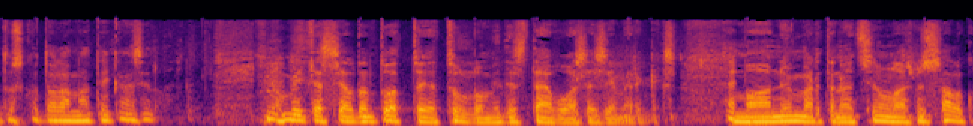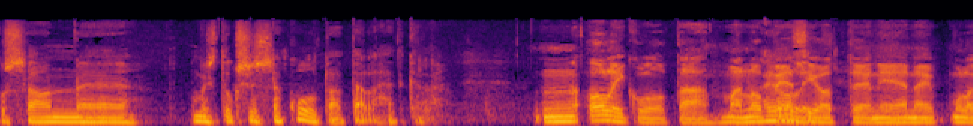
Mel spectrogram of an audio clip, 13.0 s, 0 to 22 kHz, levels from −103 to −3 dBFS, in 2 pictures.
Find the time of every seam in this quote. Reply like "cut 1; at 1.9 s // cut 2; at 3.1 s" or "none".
cut 1; at 1.7 s // cut 2; at 4.9 s

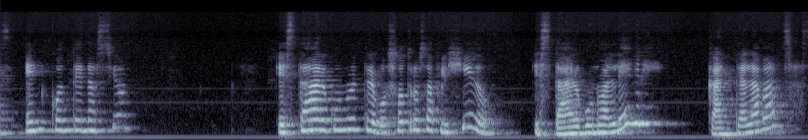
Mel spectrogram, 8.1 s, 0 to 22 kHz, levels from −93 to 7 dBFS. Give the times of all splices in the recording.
cut 1; at 5.2 s

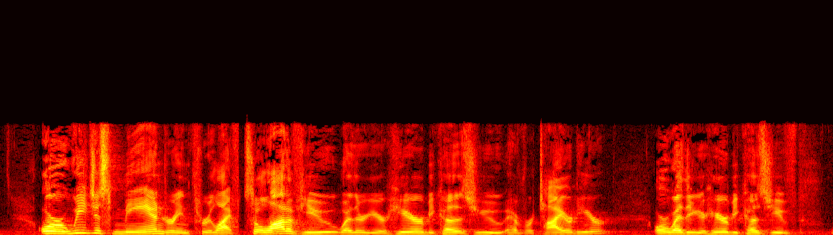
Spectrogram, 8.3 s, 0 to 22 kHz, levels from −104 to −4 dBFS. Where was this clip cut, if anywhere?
cut 1; at 2.4 s

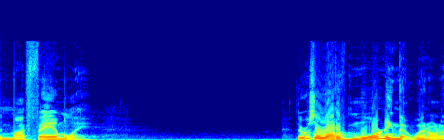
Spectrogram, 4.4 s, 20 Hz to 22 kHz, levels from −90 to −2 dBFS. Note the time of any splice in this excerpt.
cut 1; at 2.8 s

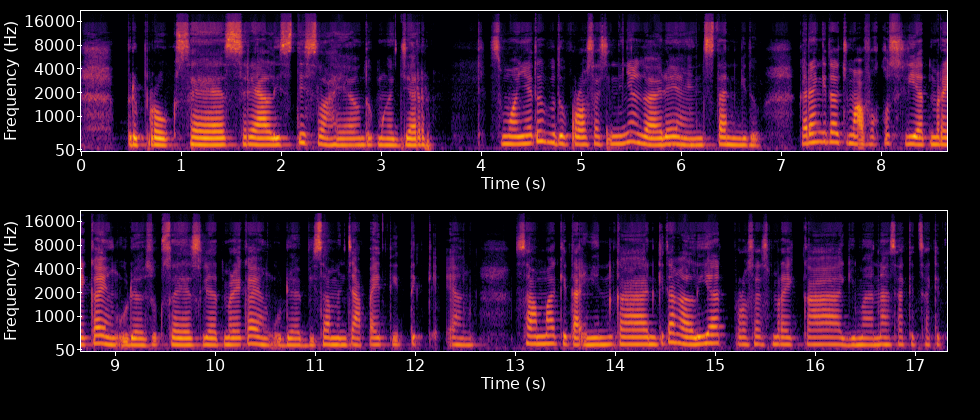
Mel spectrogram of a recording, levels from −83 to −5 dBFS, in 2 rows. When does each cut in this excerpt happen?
none

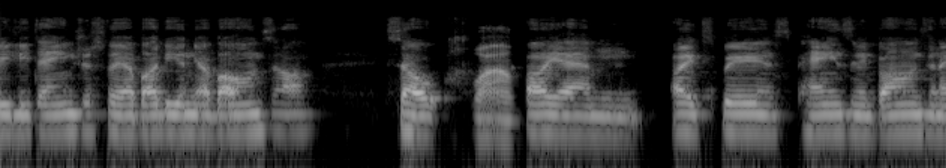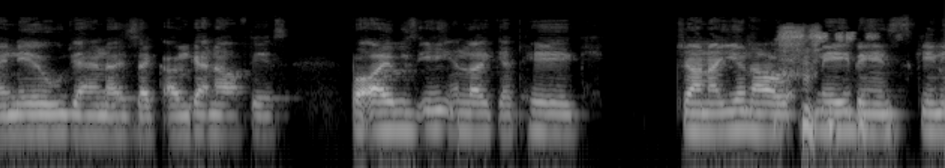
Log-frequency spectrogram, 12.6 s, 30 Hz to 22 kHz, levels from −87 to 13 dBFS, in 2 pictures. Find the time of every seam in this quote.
none

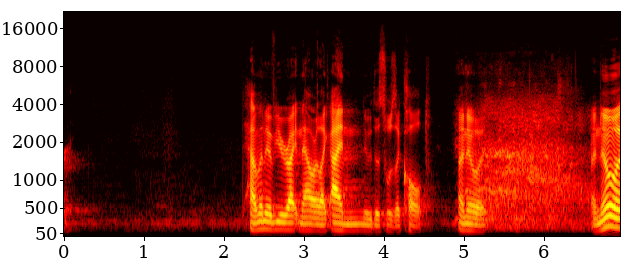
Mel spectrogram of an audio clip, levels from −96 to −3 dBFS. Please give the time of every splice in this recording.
none

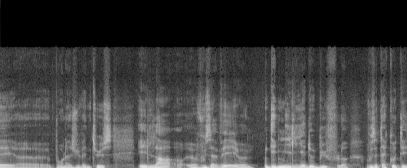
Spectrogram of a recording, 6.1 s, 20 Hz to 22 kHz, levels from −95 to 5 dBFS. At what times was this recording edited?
cut 1; at 2.0 s // cut 2; at 3.9 s

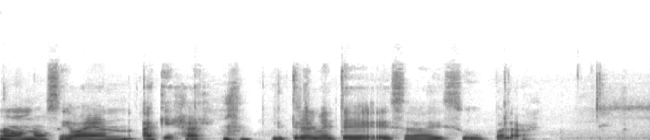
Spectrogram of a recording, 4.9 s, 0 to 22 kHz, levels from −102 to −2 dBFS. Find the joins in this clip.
none

